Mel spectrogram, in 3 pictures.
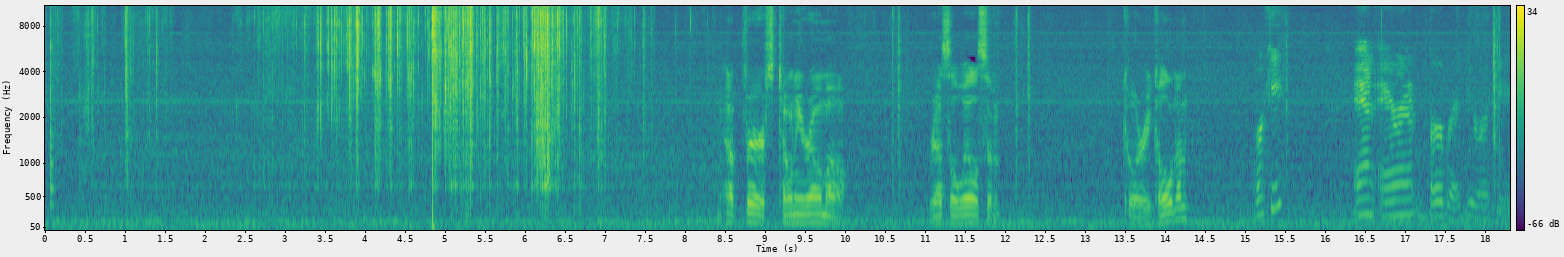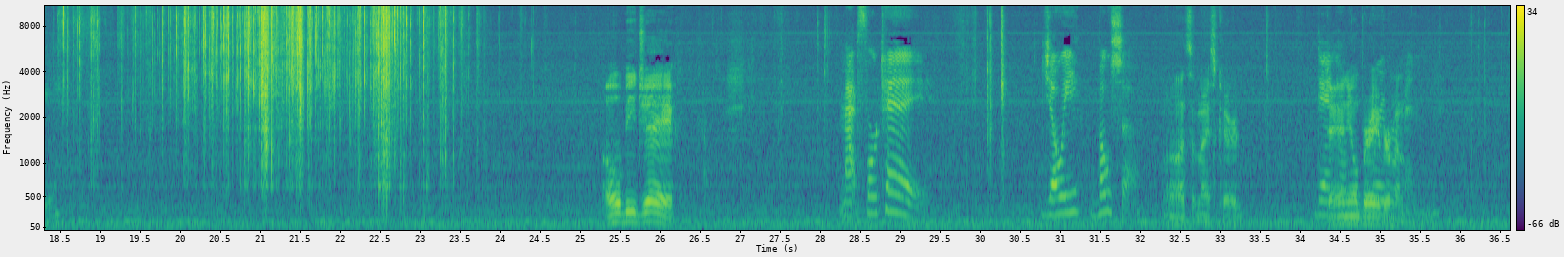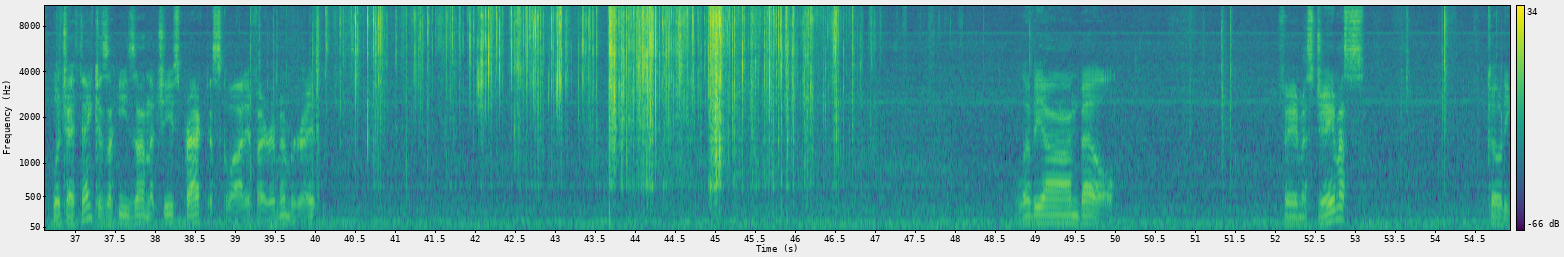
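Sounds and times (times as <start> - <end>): trading cards rustling: 0.0 - 1.6, 2.4 - 7.6, 18.4 - 24.4, 39.1 - 47.1
foil wrapper tearing and crinkling: 2.6 - 7.6, 18.5 - 23.8, 39.3 - 47.1.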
